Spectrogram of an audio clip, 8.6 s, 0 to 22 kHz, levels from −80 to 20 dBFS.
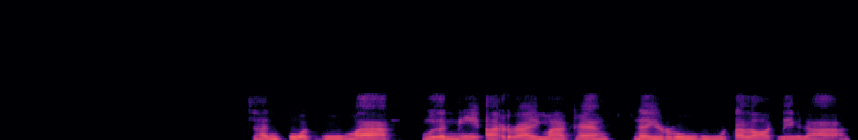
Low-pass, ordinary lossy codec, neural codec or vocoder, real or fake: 7.2 kHz; none; codec, 16 kHz, 1 kbps, FunCodec, trained on LibriTTS, 50 frames a second; fake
